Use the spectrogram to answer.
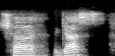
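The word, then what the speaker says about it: Teagasc: of an organization called Chagas is an Irish word it's pronounced Chagas and uh we are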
